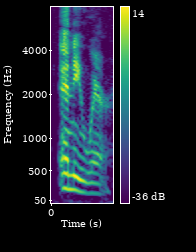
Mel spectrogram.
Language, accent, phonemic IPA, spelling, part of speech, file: English, US, /ˈɛn.i.(h)wɛɹ/, anywhere, adverb / pronoun / noun, En-us-anywhere.ogg
- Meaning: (adverb) 1. In or at any location 2. To (in the direction of) any location; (pronoun) Any location or an unknown location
